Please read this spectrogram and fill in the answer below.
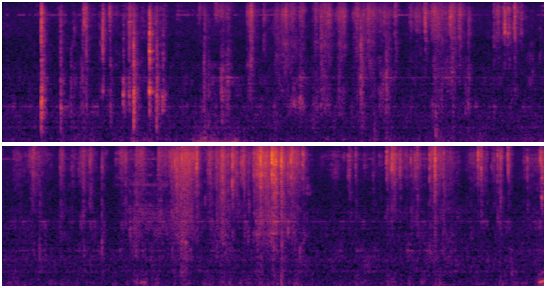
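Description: Scattered clicks, taps and knocks with rustling as craft supplies are handled and searched through for a piece of paper. There is a longer burst of rustling about eleven seconds in.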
